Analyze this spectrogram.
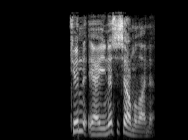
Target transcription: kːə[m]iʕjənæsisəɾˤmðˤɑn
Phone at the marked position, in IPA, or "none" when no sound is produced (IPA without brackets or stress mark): n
